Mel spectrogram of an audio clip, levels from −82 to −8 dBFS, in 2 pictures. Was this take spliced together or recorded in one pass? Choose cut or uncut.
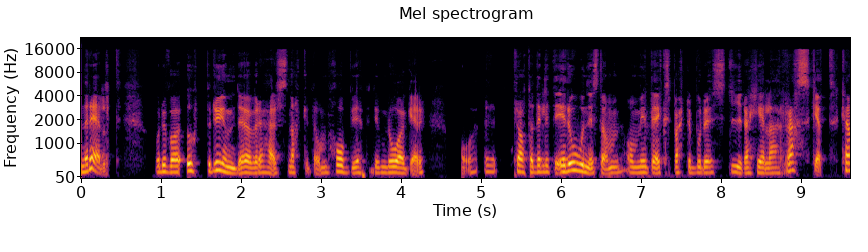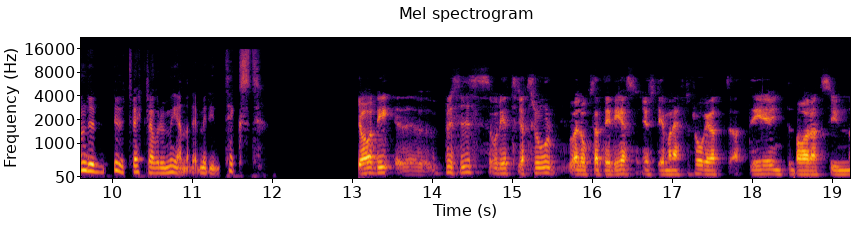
uncut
